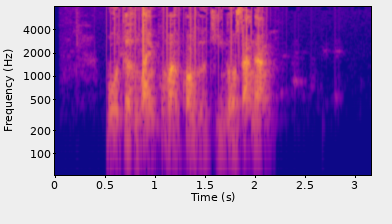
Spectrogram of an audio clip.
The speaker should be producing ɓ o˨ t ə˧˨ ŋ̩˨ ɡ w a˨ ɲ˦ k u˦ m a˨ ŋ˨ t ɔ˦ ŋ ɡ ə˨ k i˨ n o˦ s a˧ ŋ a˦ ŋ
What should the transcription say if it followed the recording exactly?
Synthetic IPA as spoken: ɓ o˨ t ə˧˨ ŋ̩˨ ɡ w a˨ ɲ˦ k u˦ m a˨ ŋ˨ k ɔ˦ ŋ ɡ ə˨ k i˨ n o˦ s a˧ ŋ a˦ ŋ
